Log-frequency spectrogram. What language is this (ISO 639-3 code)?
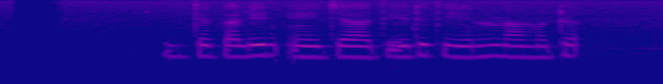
sin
